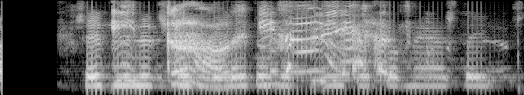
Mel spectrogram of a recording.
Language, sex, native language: Icelandic, male, Icelandic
